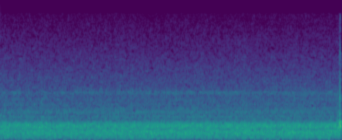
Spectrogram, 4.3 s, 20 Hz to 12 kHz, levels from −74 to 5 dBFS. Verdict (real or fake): real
